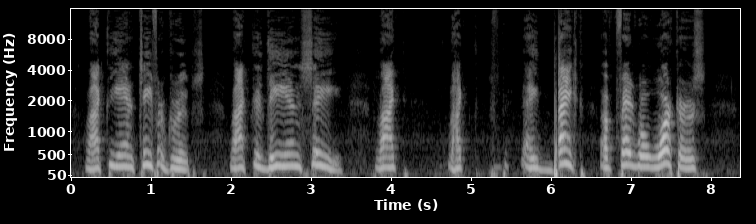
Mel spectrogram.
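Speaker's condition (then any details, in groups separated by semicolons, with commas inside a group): Head cancer surgery; squamous cell carcinoma, surgery neck to jaw, part of tongue removed; speech affected by surgery, swallowing and breathing difficulty after surgery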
